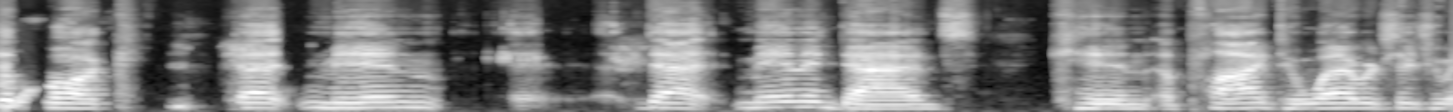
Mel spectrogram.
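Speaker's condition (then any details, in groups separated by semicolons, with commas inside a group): Cerebral palsy; from birth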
